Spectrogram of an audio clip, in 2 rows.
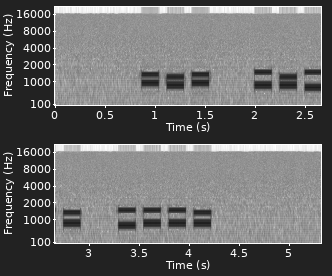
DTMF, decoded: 070 9768 6998

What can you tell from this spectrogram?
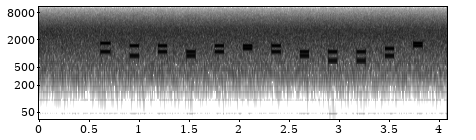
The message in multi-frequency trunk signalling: KP 8939093225 ST

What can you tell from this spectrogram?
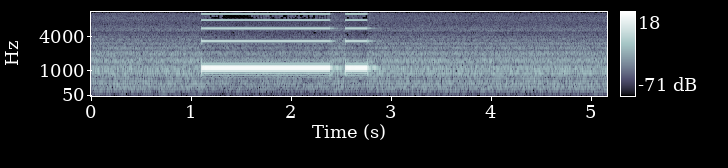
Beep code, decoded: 1 long, 1 short

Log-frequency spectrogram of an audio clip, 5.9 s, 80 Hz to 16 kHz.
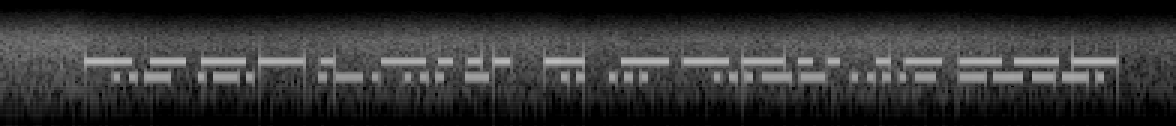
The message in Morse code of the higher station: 9BT81

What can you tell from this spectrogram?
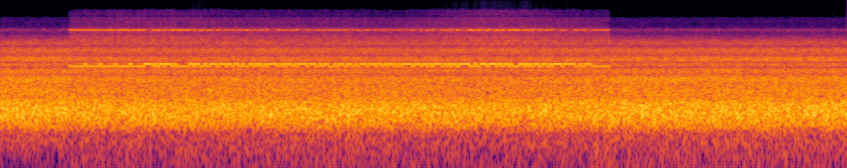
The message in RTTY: LA PRESENCIA DE ESTA GRIETA

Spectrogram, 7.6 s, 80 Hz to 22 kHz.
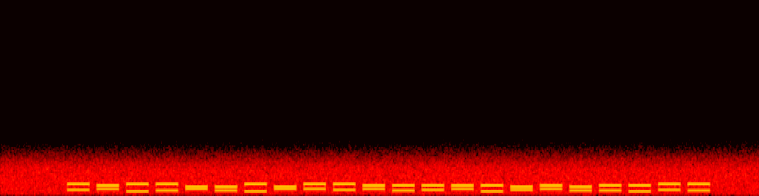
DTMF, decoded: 9036*43*#9058027045296

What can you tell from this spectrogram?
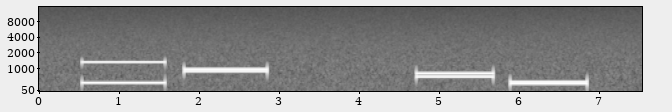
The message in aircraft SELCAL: CR-LM HK-BD

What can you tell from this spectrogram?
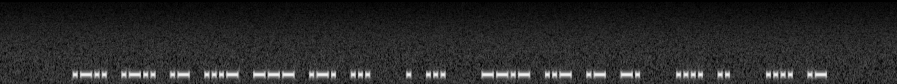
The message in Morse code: LLAVORS ES QUAN HI HA

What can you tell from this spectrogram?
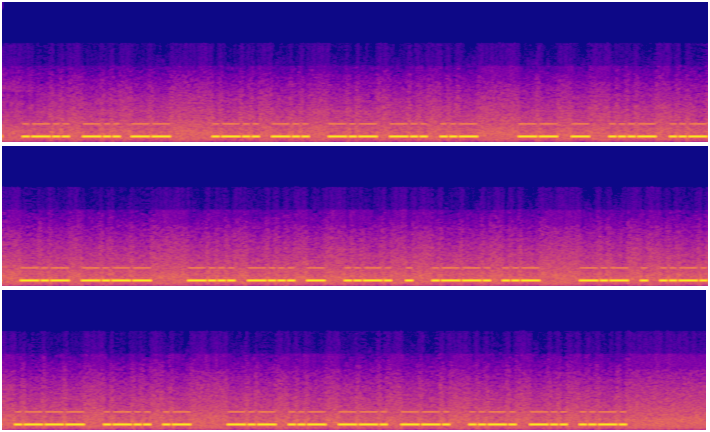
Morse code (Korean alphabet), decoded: … 그의 머리에 떠나지 않고 있는

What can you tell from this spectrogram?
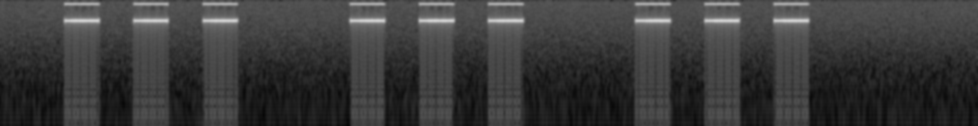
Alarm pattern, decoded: temporal three

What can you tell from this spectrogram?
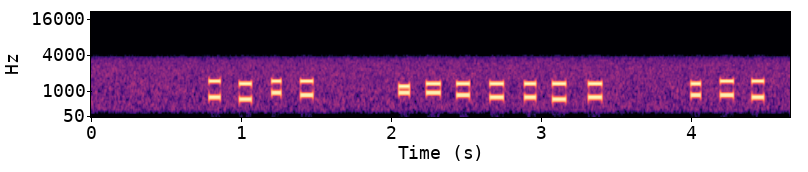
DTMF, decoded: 62#9 *085525 896

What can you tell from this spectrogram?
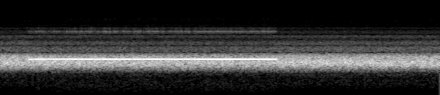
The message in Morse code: none

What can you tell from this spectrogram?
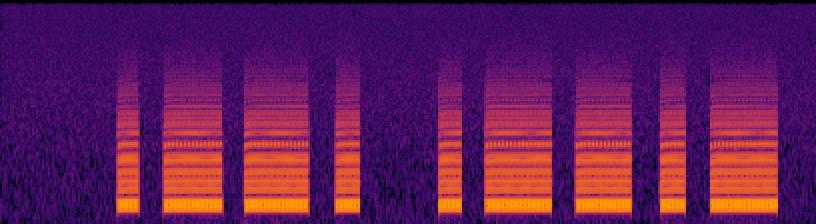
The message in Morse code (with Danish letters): PÅ

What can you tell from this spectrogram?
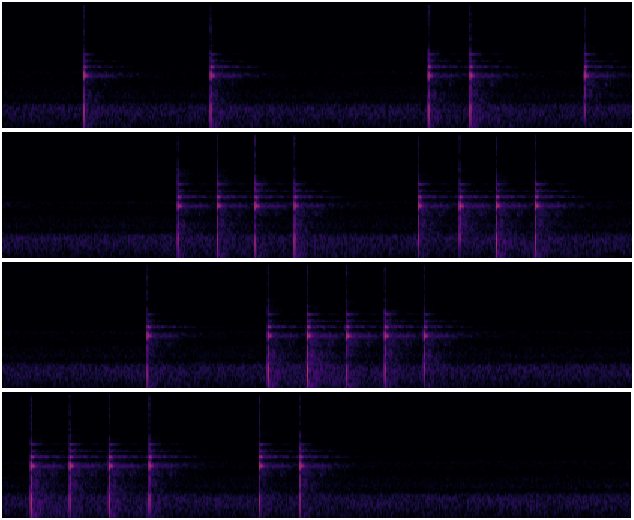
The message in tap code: AFTER

